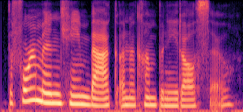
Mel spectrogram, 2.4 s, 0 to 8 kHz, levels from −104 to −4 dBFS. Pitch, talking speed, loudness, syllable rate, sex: 215 Hz, 175 wpm, -14 LUFS, 5.4 syllables/s, female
